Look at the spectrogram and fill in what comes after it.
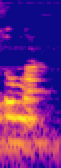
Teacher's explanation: sapur-sapur mim atawa nun di mana-mana ditasdidan maka wajib dibaca gunnah dengung kana irung. Panjangna gunnah 2 sampai 3 harkat.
